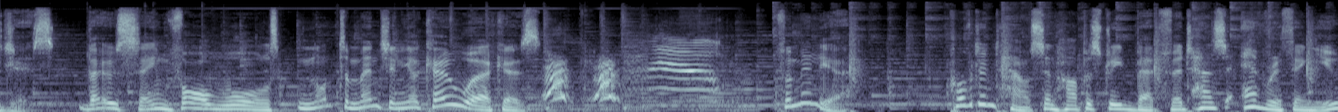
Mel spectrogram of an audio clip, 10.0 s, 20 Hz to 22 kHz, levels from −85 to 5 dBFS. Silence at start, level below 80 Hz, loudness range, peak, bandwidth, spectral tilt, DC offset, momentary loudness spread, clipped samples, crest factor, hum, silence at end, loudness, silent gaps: 0 s; -38 dBFS; 3 LU; -4 dBFS; over 20 kHz; -4 dB/octave; under 0.1%; 8 LU; under 0.1%; 14 dB; none; 0 s; -17 LUFS; none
